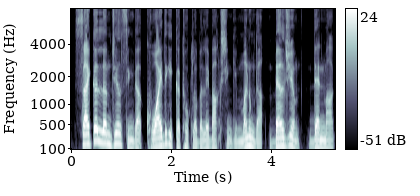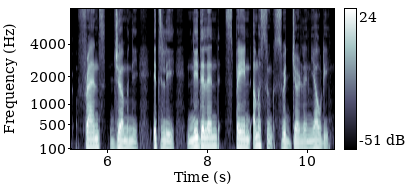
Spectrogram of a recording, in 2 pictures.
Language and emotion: Manipuri, neutral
